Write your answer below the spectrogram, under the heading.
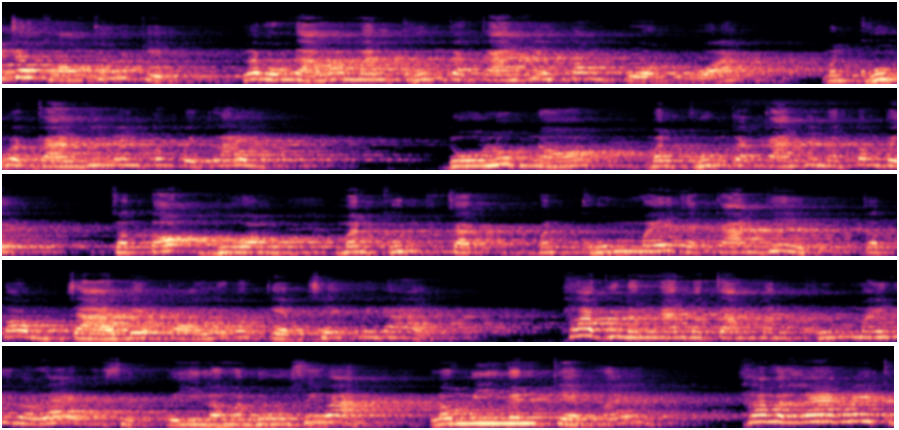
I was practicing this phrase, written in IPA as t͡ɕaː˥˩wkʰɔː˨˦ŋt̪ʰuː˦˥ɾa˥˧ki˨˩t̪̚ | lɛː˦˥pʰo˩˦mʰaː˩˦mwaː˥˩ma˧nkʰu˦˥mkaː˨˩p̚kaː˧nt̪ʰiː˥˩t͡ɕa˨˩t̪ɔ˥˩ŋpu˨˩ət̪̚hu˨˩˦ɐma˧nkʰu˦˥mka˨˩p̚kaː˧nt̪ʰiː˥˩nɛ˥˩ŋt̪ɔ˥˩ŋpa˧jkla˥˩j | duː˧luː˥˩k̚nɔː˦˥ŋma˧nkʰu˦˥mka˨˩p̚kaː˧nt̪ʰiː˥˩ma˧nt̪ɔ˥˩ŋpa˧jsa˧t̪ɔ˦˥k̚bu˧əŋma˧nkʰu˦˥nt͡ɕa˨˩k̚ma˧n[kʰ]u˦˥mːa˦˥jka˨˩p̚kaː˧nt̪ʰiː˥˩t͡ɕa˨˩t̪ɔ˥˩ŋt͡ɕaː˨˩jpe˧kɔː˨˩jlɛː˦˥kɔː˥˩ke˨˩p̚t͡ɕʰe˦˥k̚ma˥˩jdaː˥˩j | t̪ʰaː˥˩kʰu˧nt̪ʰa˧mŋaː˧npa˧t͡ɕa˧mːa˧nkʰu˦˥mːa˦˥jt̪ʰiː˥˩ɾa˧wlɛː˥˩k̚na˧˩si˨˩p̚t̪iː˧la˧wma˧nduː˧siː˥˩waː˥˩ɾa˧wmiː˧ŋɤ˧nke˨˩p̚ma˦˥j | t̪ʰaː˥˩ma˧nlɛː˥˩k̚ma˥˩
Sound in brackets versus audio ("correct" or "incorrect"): correct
